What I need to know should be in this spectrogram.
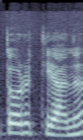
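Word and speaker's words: tortilla: 제 발음 그대로 그음 또띠야 또띠야음 자 여러분 멕시코 음식장 가시면 또띠야 이제 많이 드시죠 저 이제 스페인 스타일 또르띠아 또 다릅니다 자 먹어보지 않으신 분들인지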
